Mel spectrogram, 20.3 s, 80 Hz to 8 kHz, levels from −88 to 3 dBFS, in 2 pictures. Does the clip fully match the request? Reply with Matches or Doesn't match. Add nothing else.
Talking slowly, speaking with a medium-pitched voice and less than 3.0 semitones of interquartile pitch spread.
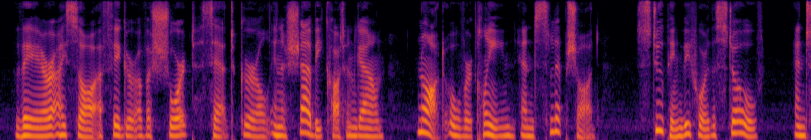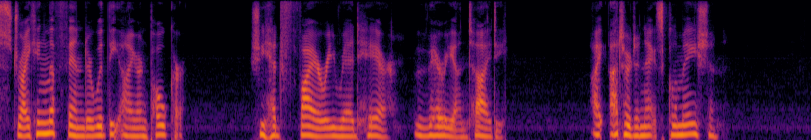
Matches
